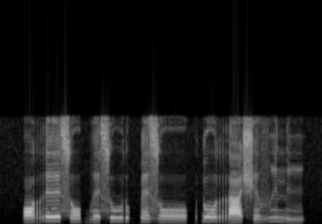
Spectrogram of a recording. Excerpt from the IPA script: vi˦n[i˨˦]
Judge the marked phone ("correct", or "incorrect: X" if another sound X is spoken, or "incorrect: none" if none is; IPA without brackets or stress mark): incorrect: i˨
